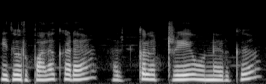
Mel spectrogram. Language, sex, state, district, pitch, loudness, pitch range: Tamil, female, Tamil Nadu, Nilgiris, 225 Hz, -13 LUFS, 215-235 Hz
